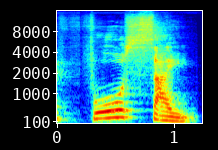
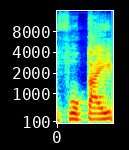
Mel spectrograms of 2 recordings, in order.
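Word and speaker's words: foci: आपको देखो फोकाई भी बोलते हैं कुछ लोग। अभी होता है ना अमेरिकन प्रोनाउंसिएशन ब्रिटिश प्रोनंसिएशन ऐसा अलग-अलग होता है। लेकिन आप इसको कैसे भी बोलो फोसाई बोलो या फोकाई बोलो आपकी मर्जी है ना?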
